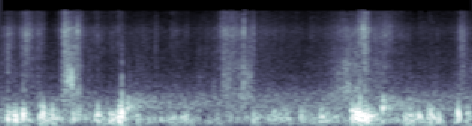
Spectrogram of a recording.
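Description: Footsteps crunching through dry grass and cut brush: a few irregular steps, the loudest near the end.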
